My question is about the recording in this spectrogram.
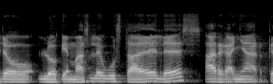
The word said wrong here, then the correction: argallar: Creo que lo he dicho bien. – Argallar. – Argallar. – Con, con ella. Ah, vale, vale, vale. Casi, casi, casi me sale.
